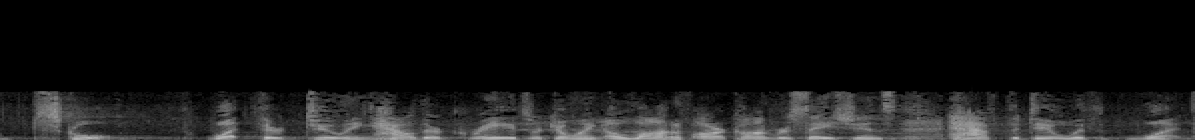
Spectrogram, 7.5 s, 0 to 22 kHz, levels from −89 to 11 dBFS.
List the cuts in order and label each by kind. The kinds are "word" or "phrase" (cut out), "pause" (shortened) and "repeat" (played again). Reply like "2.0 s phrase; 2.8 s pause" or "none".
none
